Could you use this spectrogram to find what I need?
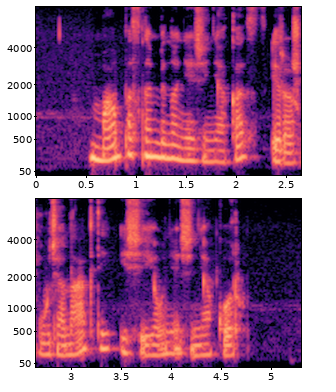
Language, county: Lithuanian, Kaunas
